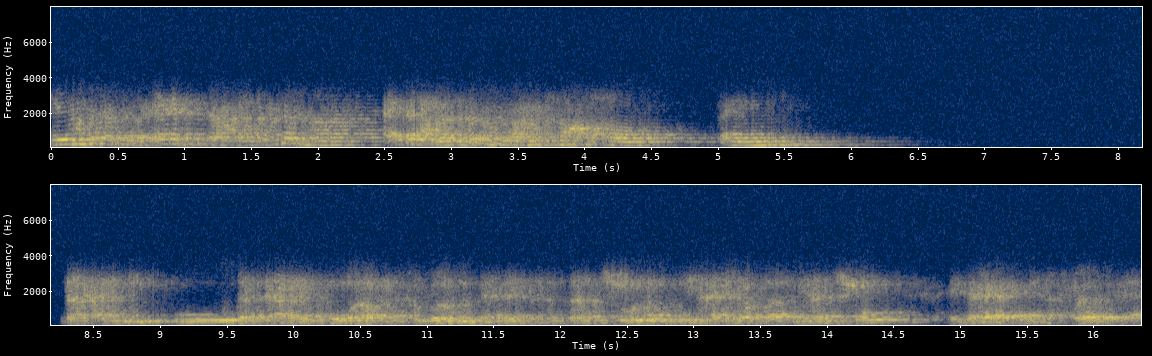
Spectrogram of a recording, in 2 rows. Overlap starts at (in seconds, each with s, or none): none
